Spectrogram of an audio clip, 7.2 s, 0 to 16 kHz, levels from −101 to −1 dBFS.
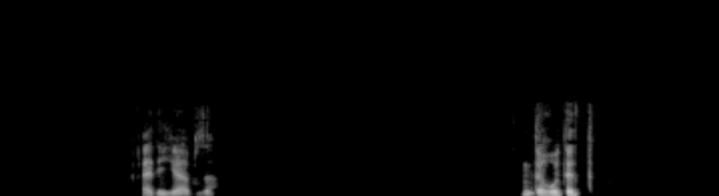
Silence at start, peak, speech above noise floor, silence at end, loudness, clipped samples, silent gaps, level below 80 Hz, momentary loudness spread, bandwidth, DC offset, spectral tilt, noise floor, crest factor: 1.4 s; -14 dBFS; over 55 dB; 1.45 s; -36 LUFS; under 0.1%; 2.16-5.20 s; -84 dBFS; 22 LU; 7.4 kHz; under 0.1%; -5 dB/octave; under -90 dBFS; 28 dB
